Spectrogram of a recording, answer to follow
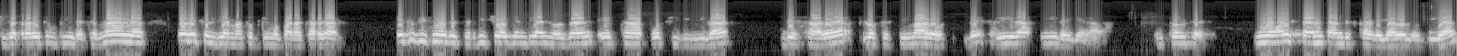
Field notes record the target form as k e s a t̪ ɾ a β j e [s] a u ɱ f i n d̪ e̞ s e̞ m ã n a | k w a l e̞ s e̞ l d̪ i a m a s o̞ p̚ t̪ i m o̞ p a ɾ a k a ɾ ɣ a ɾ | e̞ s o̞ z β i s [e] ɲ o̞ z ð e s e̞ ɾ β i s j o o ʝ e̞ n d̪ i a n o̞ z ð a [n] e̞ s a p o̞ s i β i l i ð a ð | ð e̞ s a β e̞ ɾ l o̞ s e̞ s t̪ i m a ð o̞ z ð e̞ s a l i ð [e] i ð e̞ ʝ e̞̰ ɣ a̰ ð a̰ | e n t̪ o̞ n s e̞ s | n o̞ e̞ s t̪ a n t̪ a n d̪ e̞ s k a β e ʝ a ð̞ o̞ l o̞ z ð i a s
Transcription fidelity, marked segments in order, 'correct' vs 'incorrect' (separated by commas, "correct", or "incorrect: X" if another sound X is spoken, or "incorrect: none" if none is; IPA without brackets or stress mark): correct, correct, correct, incorrect: a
